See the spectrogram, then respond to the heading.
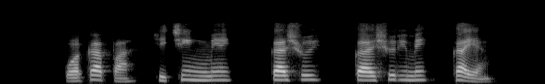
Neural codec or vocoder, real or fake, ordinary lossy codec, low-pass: codec, 16 kHz, 0.8 kbps, ZipCodec; fake; Opus, 32 kbps; 7.2 kHz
